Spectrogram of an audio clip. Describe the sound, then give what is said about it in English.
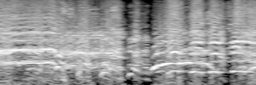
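A voice lets out a loud, drawn-out mock scream, wavering in pitch with a couple of brief breaks, filling the whole moment with no other talk. “You know he starts screaming.”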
